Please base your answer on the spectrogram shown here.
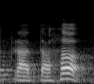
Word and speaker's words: प्रातः: वो सुबह और प्रातः, ये जो दो डॉट्स आपको दिखाई दे रहे हैं पीछे, ये जो है ह का हमें उच्चारण करना है उसके लिए, और जो प के नीचे लाइन है वो रा है। प र त अ त ह, प्रातः।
